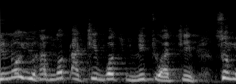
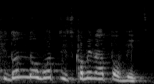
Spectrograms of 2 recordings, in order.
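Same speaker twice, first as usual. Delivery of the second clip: ordinary talk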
